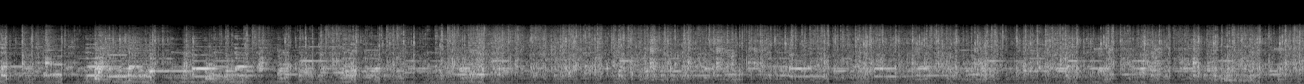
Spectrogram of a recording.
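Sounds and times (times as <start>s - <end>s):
pachinko machine bonus music: 0.0s - 13.0s
steel balls rattling: 0.0s - 13.0s.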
